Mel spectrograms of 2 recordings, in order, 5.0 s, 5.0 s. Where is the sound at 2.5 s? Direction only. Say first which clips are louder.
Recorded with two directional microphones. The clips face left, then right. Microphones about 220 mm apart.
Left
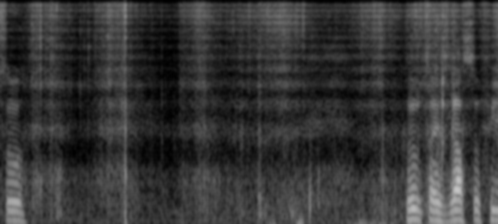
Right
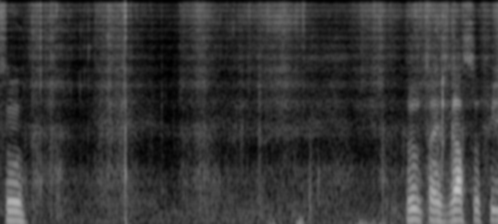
Left 11 dB; 50° left (ahead or behind).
